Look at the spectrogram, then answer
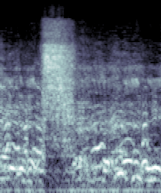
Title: Sneezing panda.wmv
